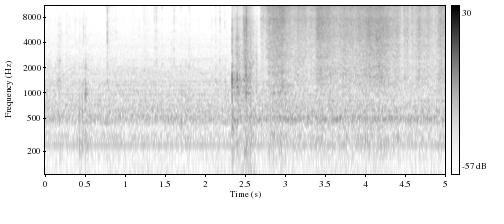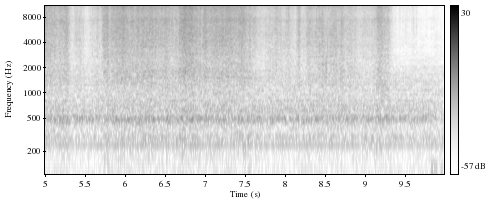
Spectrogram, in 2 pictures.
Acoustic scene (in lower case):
kitchen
